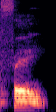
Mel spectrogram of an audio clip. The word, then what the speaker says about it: פ: Kaf, we know, kaf and chaf, pays, pay and fay.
